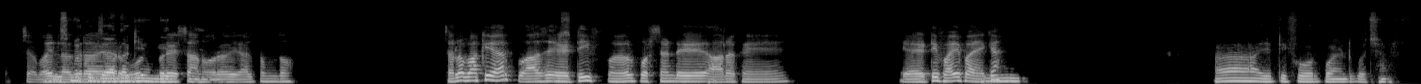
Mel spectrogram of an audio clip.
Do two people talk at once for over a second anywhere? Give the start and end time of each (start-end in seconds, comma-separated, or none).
0.6-2.3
